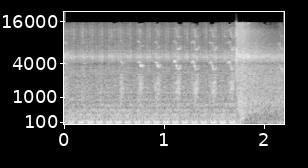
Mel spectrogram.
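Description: Side-by-side utility vehicle's engine idling with an even, fast low pulsing. A brief rushing noise comes near the end, and the pulsing drops away with it.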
